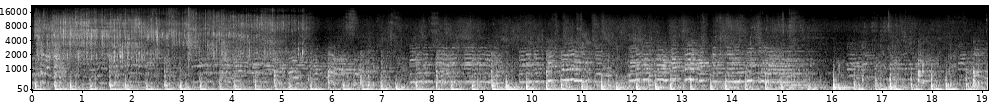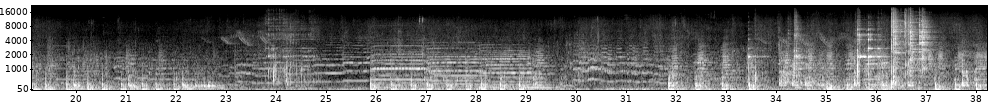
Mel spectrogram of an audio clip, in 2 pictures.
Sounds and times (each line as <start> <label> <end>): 0.0 women are cleaning up the place 38.2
